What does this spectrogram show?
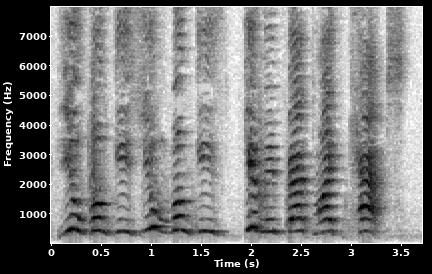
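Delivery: angry peddler shouting up at the monkeys in the tree. A narrator's reading. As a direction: demand the caps back, fed up. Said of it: "This made the peddler angry".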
